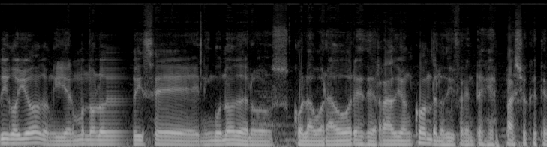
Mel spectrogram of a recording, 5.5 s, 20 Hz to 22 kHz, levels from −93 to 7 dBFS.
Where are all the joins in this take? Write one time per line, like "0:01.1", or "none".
none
